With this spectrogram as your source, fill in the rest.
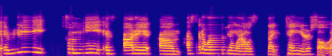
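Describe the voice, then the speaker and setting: A woman with a Spanish accent, a fairly high pitch and ordinary pitch variation. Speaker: small business owner. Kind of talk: casual chat.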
